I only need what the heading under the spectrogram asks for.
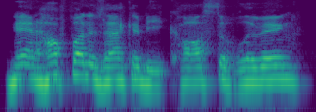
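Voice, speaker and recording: Man in his thirties, higher voice, casual podcast chat, rambling, enthusiastic. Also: fairly quick. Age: 30s. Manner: rambling, restarts often, enthusiastic. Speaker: podcast co-host.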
